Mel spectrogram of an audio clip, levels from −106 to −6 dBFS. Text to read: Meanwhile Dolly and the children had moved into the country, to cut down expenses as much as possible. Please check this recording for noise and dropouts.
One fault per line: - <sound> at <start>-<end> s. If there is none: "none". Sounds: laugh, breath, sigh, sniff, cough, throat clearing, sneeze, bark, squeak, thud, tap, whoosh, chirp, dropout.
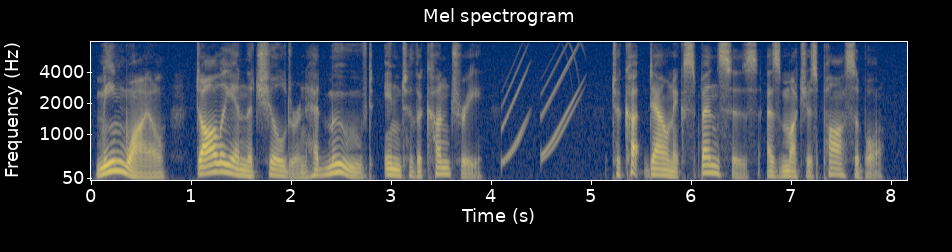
- chirp at 4.1-5.0 s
